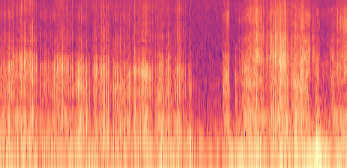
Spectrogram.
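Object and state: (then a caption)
Foam microphone windscreen being scratched. Long nails of both hands scratch from above on the black foam windscreen covering a desk microphone. The result is a dense, muffled scraping and rustling with a heavy low rumble, running continuously and swelling louder toward the end.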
